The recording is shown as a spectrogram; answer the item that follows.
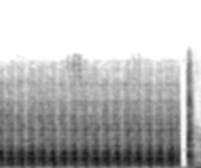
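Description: Car engine sound effect, the engine cranking over to start in a fast, even rhythm of about ten beats a second, cutting off suddenly near the end.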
